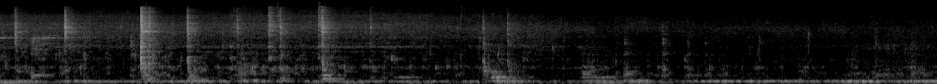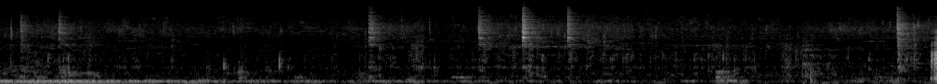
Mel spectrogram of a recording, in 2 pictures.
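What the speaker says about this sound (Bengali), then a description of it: "তাই আমি দুটো করেই ভেজে নিচ্ছি।" Two snack pieces frying in hot oil in a small wok over medium heat, a steady soft sizzle with intermittent crackling pops and stirring clinks, fairly close and moderately quiet with no talking.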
